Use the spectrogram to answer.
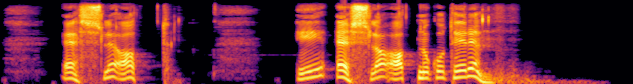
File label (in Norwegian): esle att, Numedalsmål; spare, setja til sides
